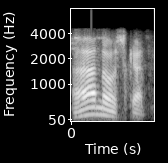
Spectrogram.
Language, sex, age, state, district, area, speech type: Marathi, male, 45-60, Maharashtra, Osmanabad, rural, conversation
